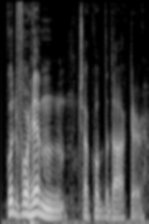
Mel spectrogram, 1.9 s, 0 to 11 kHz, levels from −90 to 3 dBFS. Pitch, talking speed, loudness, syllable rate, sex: 125 Hz, 195 wpm, -21 LUFS, 5.1 syllables/s, male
